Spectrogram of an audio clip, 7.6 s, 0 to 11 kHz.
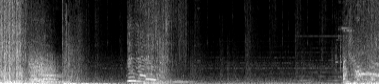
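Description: Gunfire in the game Warhammer 40,000: Chaos Gate – Daemonhunters, with a burst of sharp shots and crashes at the start, another burst mid-clip, then a quiet stretch and a final loud hit, with voices speaking between.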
